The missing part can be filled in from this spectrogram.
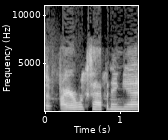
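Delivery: put-on high, fast, eager, excited kid voice.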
